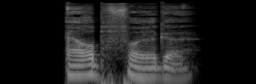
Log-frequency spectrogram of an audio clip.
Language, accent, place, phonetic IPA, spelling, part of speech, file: German, Germany, Berlin, [ˈʔɛɐ̯pˌfɔlɡə], Erbfolge, noun, De-Erbfolge.ogg
- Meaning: succession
